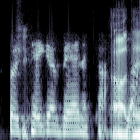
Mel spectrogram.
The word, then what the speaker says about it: Bottega Veneta: It's Bottega Veneta. Is that right? Yeah. Bottega Veneta. There we go. Thank you. There you go, audience. That's how you pronounce it properly.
